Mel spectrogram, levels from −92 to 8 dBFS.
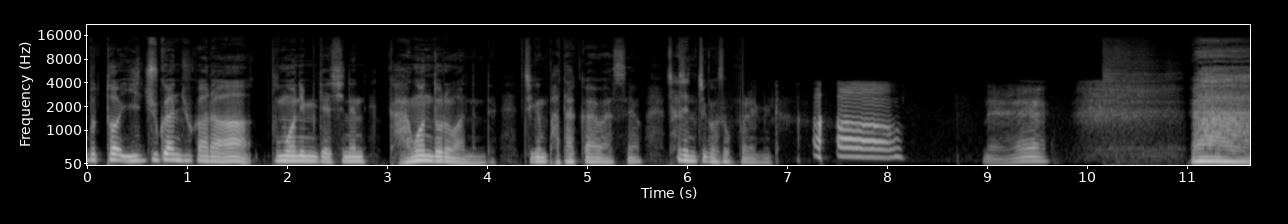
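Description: From 6.57 to 10.17 s speech turns dull and boxy, nothing above 4.2 kHz, a bit quieter, with faint new noise: likely input switched to a poorer device.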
